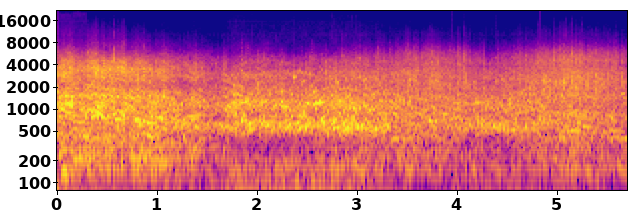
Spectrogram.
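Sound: turkeys gobbling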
